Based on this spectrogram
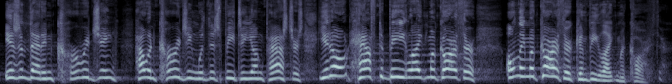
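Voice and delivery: high, eager encouragement building; John Piper voice. Retold or imitated. Piper cheering on young pastors, high and excited. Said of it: "he's got a high-pitched voice".

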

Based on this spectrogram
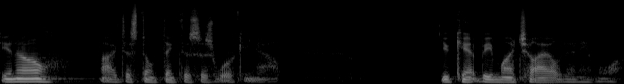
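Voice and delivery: sinking to a near hush; quiet, letting the child go; hushed rejection. Retold or imitated. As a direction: let it fade to almost nothing. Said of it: "God is on the verge of saying".

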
